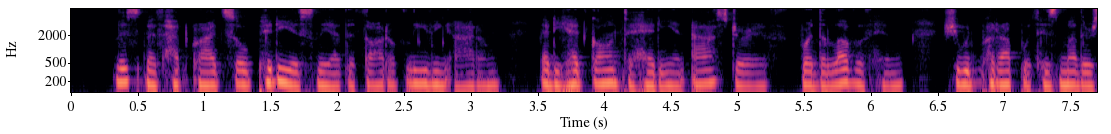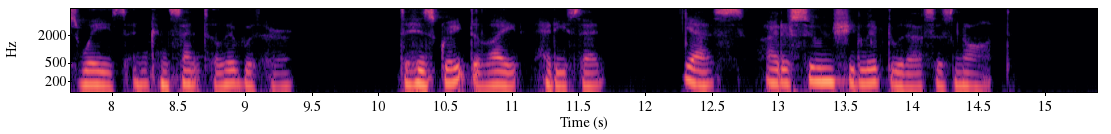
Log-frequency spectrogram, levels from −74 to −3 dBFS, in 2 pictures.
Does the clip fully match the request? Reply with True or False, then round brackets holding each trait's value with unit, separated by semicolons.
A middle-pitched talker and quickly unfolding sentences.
True (165 Hz; 220 wpm)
